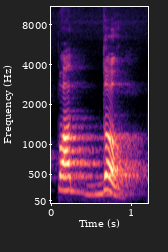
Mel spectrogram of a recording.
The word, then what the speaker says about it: পদ্ম: এটার উচ্চারণ ময়ের উচ্চারণ হবে না, দয়ের উচ্চারণটা দ্বিত্ব অর্থাৎ দুবার হবে। কেমন করছি উচ্চারণটা? প দয়ে ম, পদ্ম, পদ্ম।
